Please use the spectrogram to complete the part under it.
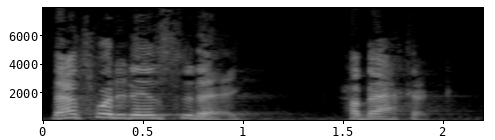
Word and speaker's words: Habakkuk: And so just for sake of choosing one, I grew up with the name Habakkuk. And so emphasis on the back, and that's how I'm going to pronounce it.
